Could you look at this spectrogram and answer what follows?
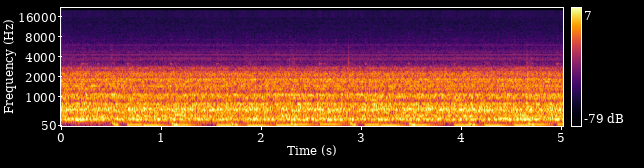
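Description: An amateur radio receiver tuned to an empty frequency hisses with steady broadband static, loud and unbroken, with a faint rhythmic low pulsing underneath.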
